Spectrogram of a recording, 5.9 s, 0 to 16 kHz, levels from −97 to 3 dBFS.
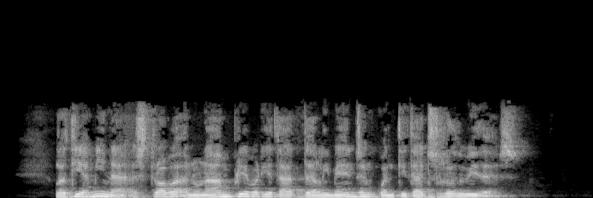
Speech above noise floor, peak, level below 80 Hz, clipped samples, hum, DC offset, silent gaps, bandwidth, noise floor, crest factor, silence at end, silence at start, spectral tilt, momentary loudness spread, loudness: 67 dB; -2 dBFS; -50 dBFS; under 0.1%; none; under 0.1%; none; 8 kHz; -80 dBFS; 14 dB; 0.75 s; 0.55 s; -6.5 dB/octave; 7 LU; -14 LUFS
